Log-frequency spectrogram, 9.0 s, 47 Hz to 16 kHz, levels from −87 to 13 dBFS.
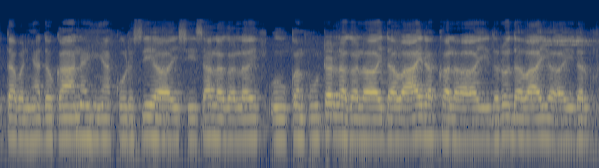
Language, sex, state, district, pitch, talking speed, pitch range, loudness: Bajjika, male, Bihar, Vaishali, 130 Hz, 140 wpm, 130-135 Hz, -23 LUFS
